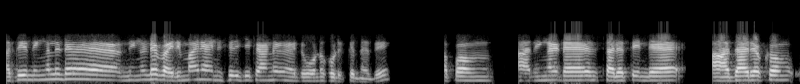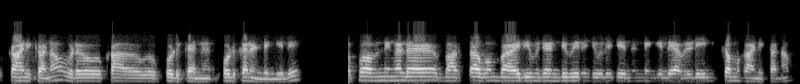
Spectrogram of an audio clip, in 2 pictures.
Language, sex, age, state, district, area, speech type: Malayalam, female, 60+, Kerala, Kasaragod, urban, conversation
